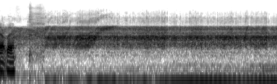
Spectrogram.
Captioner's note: static crackling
